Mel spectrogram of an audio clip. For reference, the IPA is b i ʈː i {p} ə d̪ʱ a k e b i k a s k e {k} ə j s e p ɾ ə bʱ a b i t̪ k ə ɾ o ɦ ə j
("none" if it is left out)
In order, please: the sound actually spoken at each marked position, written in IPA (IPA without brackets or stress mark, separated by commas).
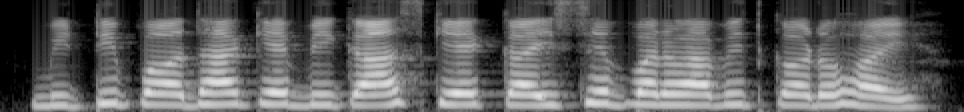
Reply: p, k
